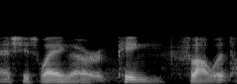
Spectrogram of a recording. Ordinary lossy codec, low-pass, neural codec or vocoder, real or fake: Opus, 64 kbps; 3.6 kHz; codec, 16 kHz, 0.5 kbps, X-Codec, HuBERT features, trained on LibriSpeech; fake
